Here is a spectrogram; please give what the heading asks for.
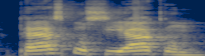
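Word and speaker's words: Pascal Siakam: Pascal Siakum.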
